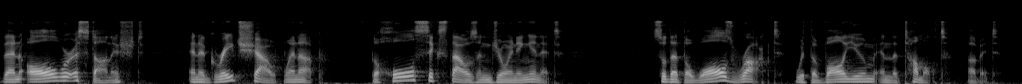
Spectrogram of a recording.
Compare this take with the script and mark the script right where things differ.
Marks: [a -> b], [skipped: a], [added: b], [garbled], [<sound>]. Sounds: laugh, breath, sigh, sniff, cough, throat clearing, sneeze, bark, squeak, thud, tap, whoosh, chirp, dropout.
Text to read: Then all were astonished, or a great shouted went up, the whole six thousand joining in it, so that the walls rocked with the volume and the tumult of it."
Then all were astonished, [or -> and] a great [shouted -> shout] went up, the whole six thousand joining in it, so that the walls rocked with the volume and the tumult of it."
